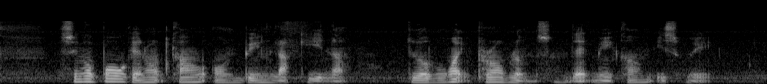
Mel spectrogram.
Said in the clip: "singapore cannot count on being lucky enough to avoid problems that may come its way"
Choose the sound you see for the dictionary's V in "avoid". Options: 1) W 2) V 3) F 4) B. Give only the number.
1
